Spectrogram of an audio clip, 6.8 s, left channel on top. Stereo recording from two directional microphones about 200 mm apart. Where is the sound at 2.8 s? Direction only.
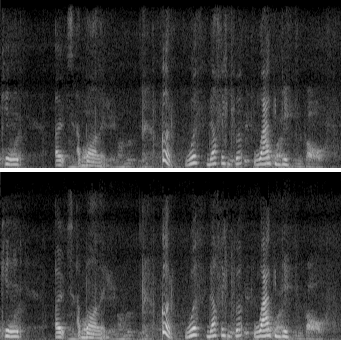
15° right (ahead or behind).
